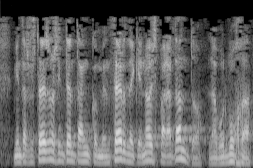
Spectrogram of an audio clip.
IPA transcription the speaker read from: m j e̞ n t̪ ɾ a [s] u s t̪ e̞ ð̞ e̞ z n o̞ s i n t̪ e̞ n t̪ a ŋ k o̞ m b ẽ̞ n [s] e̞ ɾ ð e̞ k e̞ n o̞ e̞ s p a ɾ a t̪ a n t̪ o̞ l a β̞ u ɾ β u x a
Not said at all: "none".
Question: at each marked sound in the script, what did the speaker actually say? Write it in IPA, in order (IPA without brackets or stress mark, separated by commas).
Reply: s, θ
